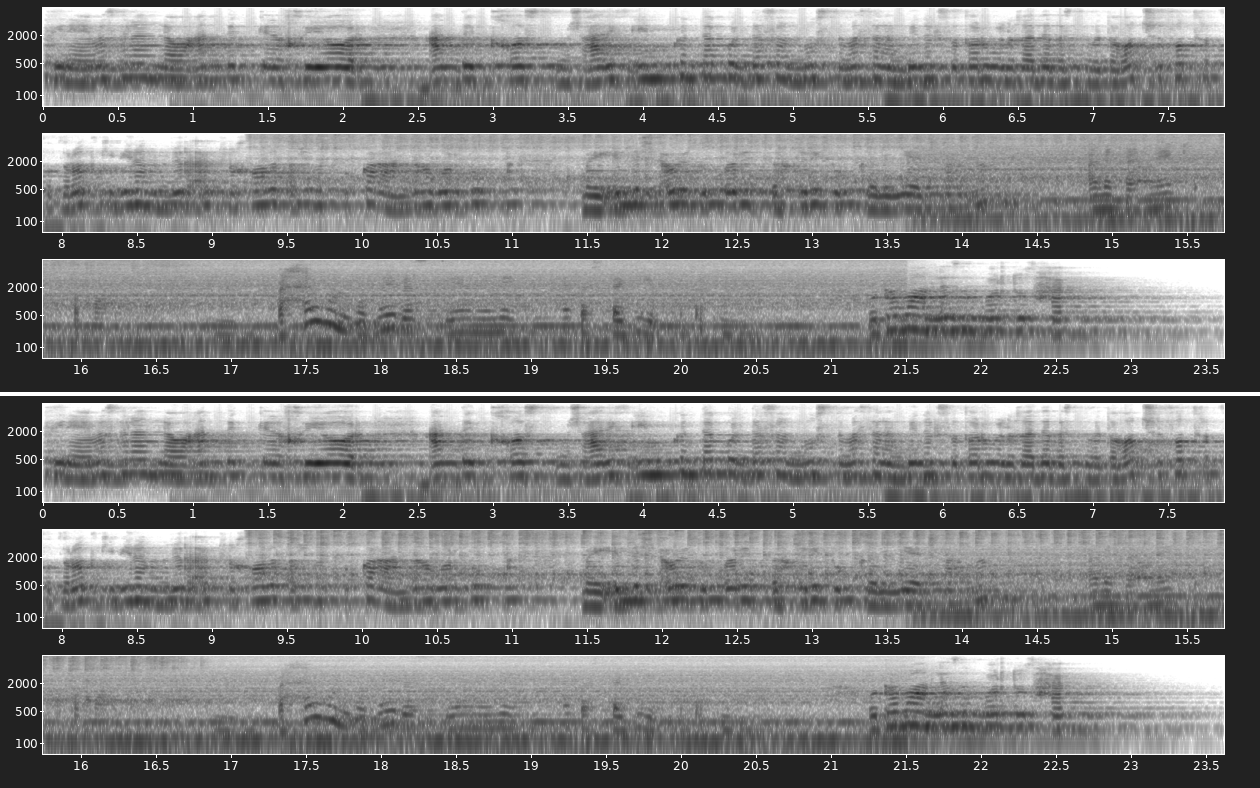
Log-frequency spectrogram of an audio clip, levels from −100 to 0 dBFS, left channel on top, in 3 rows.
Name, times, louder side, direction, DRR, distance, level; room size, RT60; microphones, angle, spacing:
voice 1, 0.0-7.7 8.0-14.2 15.1-15.3 16.9-17.1 20.3-20.5 21.0-22.5, right 1 dB, 15° right, 3 dB, 2.4 m, -29 dB
sound 1, 0.8-7.7, equal, 15° left, 2.0 m, -43 dB
sound 2, 9.2-16.8, right 5 dB, 70° right, 6.6 m, -41 dB
sound 3, 13.6-21.5, equal, 80° left, 4.0 m, -35 dB
voice 2, 14.8-15.4 16.1-16.4 17.3-18.9 19.2-20.2, left 3 dB, 65° left, 13 dB, 0.9 m, -33 dB
26.0 x 22.5 x 9.6 m, 2.2 s
head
